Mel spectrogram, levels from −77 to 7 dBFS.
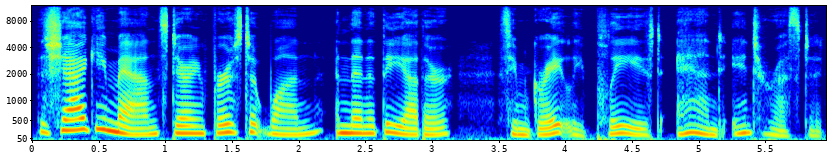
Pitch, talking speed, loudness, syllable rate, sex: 175 Hz, 170 wpm, -19 LUFS, 4.9 syllables/s, female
